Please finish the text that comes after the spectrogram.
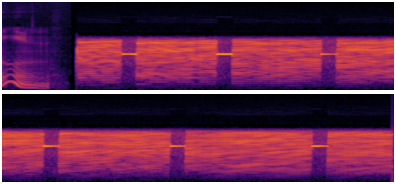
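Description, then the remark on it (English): An ionosphere sounder radio signal, varying its waves to find the altitude of an ionospheric layer: a harsh, loud run of electronic buzzes, each changing pitch, separated by brief beeping breaks, after a short burst of noise at the start. “To analyze the layer's altitude, the signal would usually have a certain sound, like a car alarm going off, results of varying the waves to get them just right.”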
